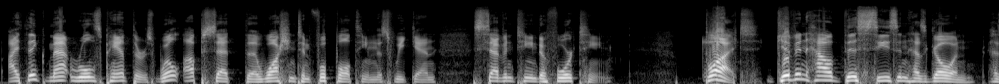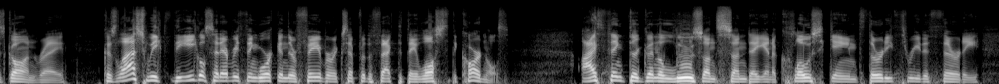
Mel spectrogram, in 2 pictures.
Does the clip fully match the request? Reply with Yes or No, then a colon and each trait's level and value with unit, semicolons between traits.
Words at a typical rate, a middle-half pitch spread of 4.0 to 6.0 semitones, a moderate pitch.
Yes: average, 185 wpm; average, 4.7 semitones; medium, 150 Hz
